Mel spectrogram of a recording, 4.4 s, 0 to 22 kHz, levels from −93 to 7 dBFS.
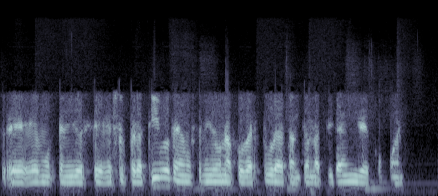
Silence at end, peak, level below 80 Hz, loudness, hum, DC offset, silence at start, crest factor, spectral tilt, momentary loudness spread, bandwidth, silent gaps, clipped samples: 0.35 s; -4 dBFS; -60 dBFS; -19 LUFS; none; under 0.1%; 0 s; 16 dB; -7.5 dB/octave; 5 LU; 7.2 kHz; none; under 0.1%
